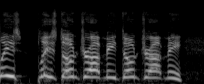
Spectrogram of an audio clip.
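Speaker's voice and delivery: acted out frantic, panicked, desperate voice, very high. Retelling a comic scene where villains dangle from a hero: imitating panicked pleading. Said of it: "they're panicking".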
